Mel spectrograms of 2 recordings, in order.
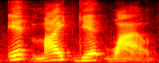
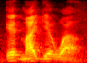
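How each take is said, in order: First: It might get wild, slow and louder; slow dramatic delivery. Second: Said in the usual way. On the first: Shown as a demonstration. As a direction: drag it out for effect. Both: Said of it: "the emphasis should have been on might".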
